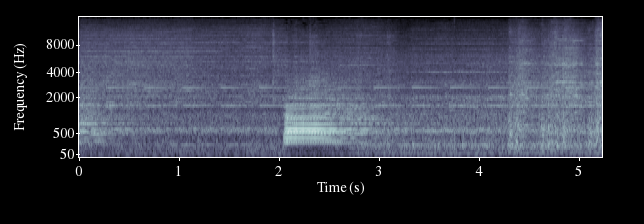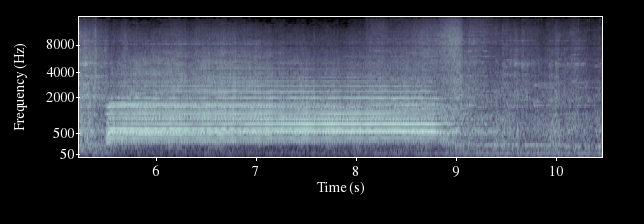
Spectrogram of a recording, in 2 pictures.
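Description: Diesel freight locomotive's multi-chime air horn sounding the end of a grade-crossing signal: a short blast about two seconds in, then a long blast from about halfway to near the end. The rumble of the approaching locomotives and train runs underneath.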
